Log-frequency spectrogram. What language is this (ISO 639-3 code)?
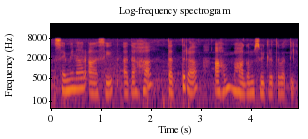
san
